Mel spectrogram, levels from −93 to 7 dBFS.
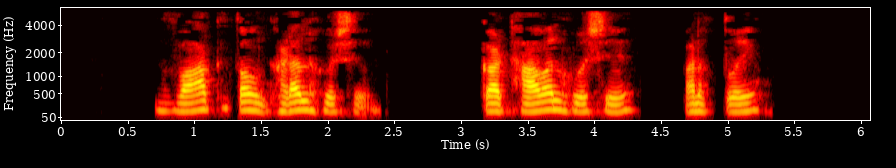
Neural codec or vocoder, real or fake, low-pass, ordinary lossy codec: codec, 16 kHz, 4.8 kbps, FACodec; fake; 5.4 kHz; MP3, 24 kbps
